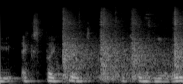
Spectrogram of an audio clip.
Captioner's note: clanking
